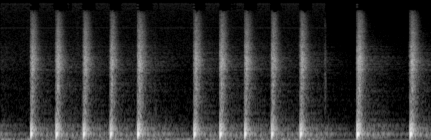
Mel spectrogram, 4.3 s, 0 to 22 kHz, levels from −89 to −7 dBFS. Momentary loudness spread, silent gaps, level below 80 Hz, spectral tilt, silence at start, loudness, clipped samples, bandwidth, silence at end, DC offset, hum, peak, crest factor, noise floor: 4 LU; none; -48 dBFS; -5.5 dB/octave; 0.3 s; -26 LUFS; under 0.1%; 16 kHz; 0.15 s; under 0.1%; none; -4 dBFS; 20 dB; -49 dBFS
